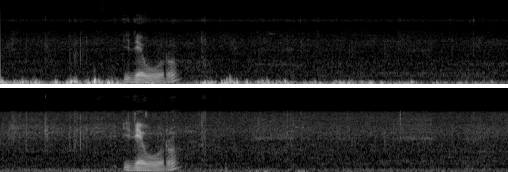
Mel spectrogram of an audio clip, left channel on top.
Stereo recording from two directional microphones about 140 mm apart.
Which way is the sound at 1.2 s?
35° left (ahead or behind).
